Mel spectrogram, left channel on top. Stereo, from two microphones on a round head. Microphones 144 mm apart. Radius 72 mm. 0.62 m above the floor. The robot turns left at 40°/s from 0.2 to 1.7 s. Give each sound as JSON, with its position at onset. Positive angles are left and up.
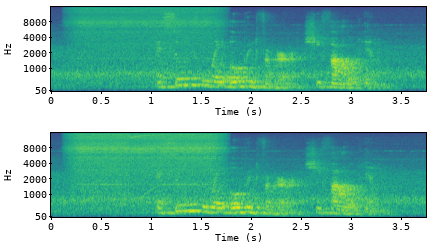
{"t": 1.0, "sound": "a woman speaking", "side_deg": 45, "distance_m": 9.5}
